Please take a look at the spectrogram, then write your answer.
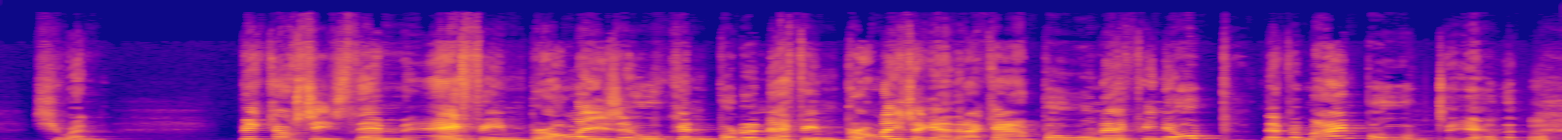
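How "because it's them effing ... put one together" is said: mock, high-pitched, carrying-on ranting tirade. Retelling how a prisoner explained herself to the governor: imitating June carrying on. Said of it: "and she was carrying".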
